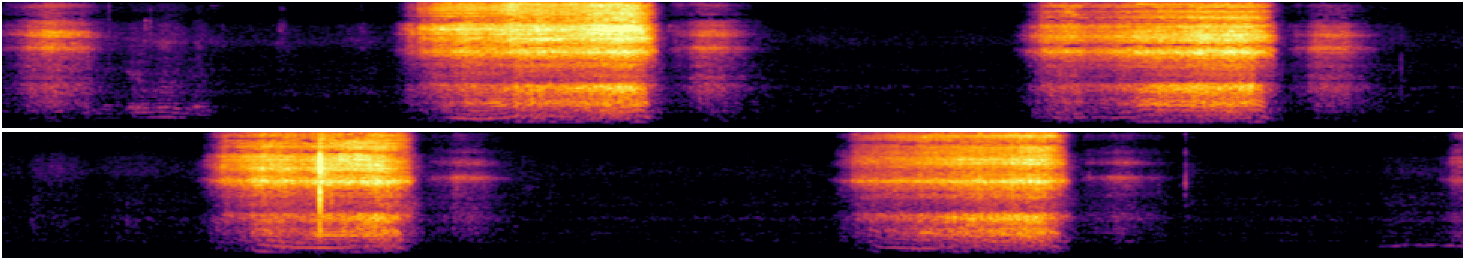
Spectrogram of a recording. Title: Snoring army style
